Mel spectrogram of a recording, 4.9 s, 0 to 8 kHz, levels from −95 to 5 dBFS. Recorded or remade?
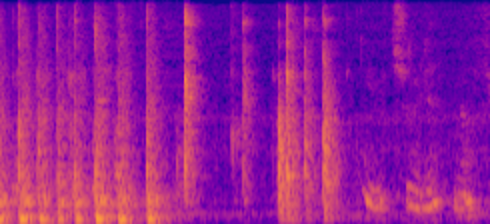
recorded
